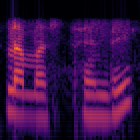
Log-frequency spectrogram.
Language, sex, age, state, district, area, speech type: Telugu, female, 30-45, Andhra Pradesh, Kakinada, rural, conversation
